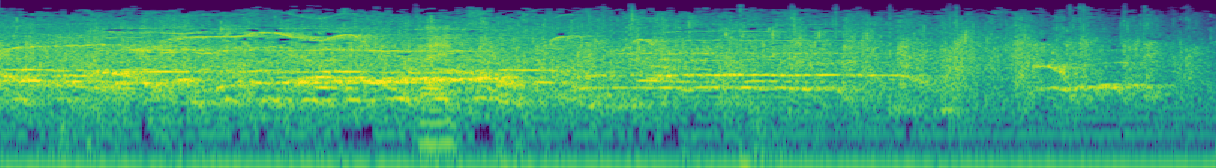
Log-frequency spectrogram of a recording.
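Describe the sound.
Church audience on its feet applauding to welcome a pastor: dense, steady clapping with crowd noise runs unbroken through the whole stretch, loud and even.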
